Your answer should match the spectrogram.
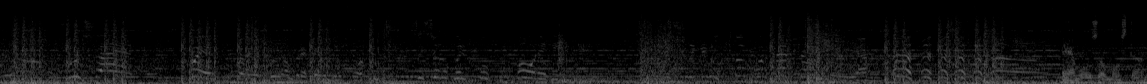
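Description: Rapid machine gun fire in Sniper Elite 4, dense bursts of shots filling the clip alongside other game noise, with voices talking over the steady barrage.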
